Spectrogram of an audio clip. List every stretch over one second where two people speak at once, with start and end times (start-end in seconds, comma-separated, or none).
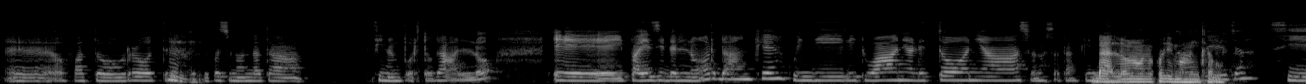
10.9-12.3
